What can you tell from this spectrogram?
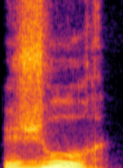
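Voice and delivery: JOUR with a rounded back oo, not fronted; French vowel. Shown as a demonstration. Teacher correcting Anna's vowel sound, rounded vowel. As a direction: round the lips through JOUR. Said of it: "Watch the vowel sound that you make there".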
